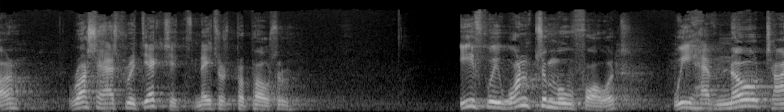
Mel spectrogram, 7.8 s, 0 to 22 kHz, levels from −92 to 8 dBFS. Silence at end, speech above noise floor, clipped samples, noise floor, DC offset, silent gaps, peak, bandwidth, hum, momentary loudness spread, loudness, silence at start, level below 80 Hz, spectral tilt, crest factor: 0 s; 41 dB; under 0.1%; -69 dBFS; under 0.1%; none; -12 dBFS; 15.5 kHz; none; 11 LU; -27 LUFS; 0 s; -74 dBFS; -3 dB/octave; 18 dB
